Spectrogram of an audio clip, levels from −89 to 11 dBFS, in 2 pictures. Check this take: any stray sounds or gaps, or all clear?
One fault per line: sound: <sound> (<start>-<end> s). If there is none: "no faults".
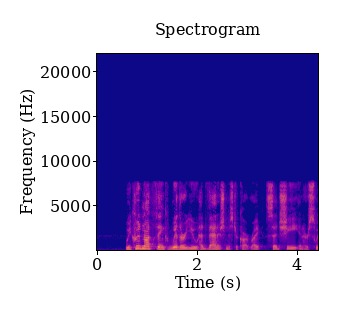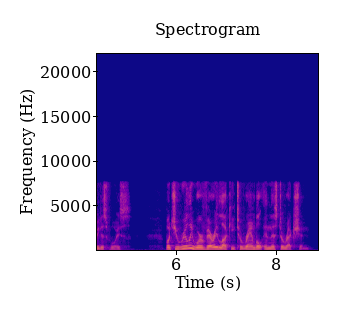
no faults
